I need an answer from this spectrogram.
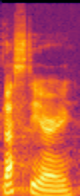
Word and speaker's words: bestiary: Is that not how it's pronounced? No, it's pronounced bestiary.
